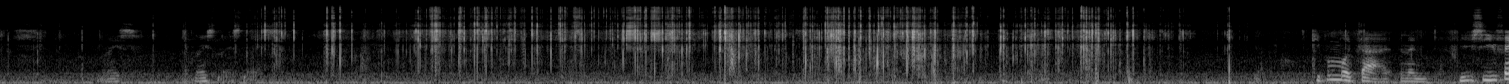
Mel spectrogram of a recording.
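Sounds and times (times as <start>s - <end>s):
plastic wrapper crinkling and tearing: 2.3s - 12.6s.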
